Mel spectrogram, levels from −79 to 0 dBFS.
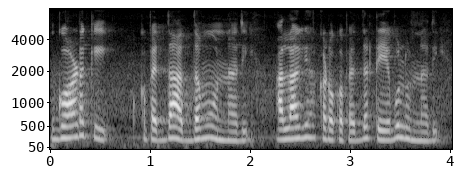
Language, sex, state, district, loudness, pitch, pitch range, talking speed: Telugu, female, Telangana, Hyderabad, -17 LUFS, 220 Hz, 200-245 Hz, 165 wpm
